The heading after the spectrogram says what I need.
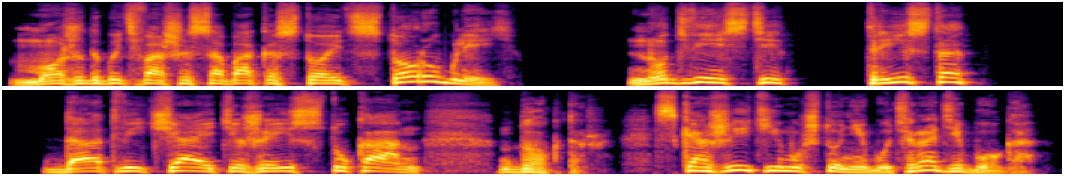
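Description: A man reading an audiobook voices an impatient, imperious rich lady who scolds and bargains in a husky voice. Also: mid-range voice, a little mellow, pitched above the performer's own voice.

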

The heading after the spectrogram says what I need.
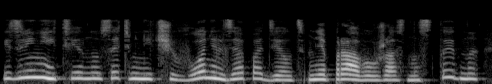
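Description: Woman doing a teary high-pitched crazy guy who keeps saying sorry, timid, mellow tone. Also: normal speed. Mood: tearful apologetic. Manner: tearful, timid, over-polite. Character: unhinged, endlessly apologetic male investigator.

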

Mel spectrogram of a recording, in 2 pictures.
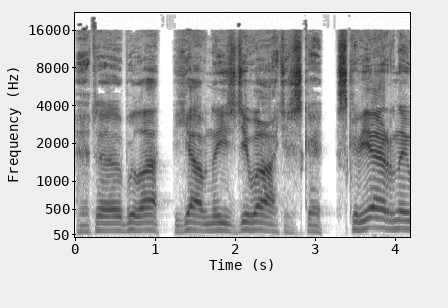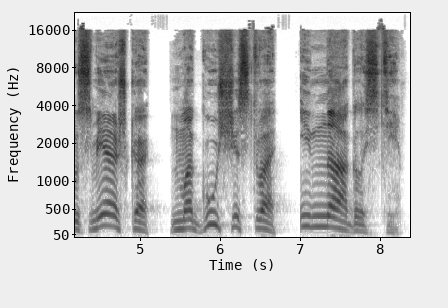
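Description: Slow, expressive male audiobook narrator. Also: mid-range voice, dry recording, studio quality. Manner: deliberate, expressive reading. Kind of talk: scripted narration.

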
